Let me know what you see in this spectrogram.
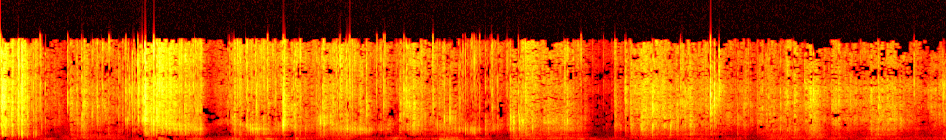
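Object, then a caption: Soap sheets and flakes. A pile of dry, cream-colored soap flakes and sheets is crushed and crumbled in hands with blue nails. Bright, dry crunching and crinkling comes in irregular bursts of brittle crackle, with almost no low end.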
